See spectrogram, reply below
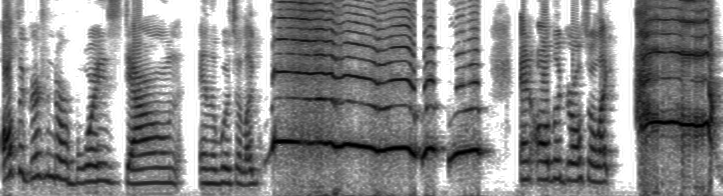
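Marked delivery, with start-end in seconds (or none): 2.6-4.8 high, loud mock whooping; imitated cheering. Imitating Gryffindor boys down below, loud whooping. 6.4-7.2 very high, loud imitated shriek; mock freak-out scream. Imitating all the girls freaking out, high loud scream. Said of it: "Like, freaking out".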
